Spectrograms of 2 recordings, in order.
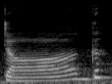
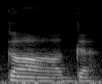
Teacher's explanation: sounds that are supposed to be produced with the front of the tongue are produced with the back of the tongue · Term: backing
